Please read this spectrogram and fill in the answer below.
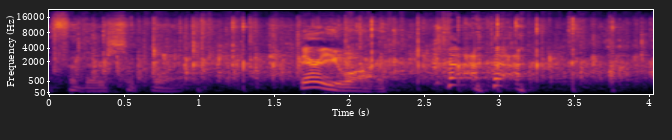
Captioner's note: audience applauding; laughing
